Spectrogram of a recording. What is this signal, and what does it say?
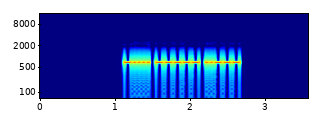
Morse code, heard as a keyed tone, about 40 wpm, 700 Hz. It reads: 602
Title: Numbers - 3-Digit 40wpm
